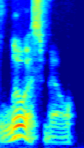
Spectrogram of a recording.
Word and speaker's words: Louisville: Unless you're in Colorado, where we have a town with the same spelling and it's Lewisville.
